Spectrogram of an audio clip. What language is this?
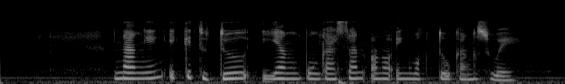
Javanese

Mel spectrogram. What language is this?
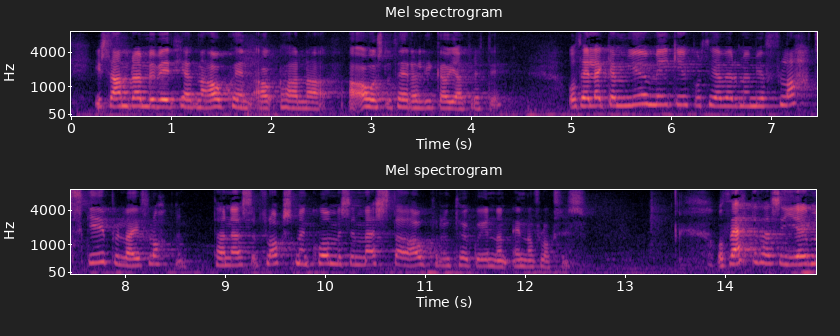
Icelandic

